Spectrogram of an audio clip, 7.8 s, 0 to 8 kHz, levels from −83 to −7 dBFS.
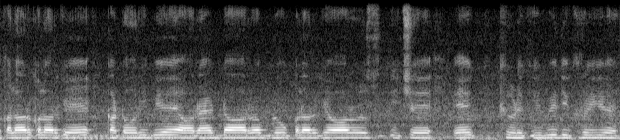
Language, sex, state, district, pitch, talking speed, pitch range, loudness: Hindi, male, Haryana, Jhajjar, 145 Hz, 160 wpm, 140-145 Hz, -14 LUFS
